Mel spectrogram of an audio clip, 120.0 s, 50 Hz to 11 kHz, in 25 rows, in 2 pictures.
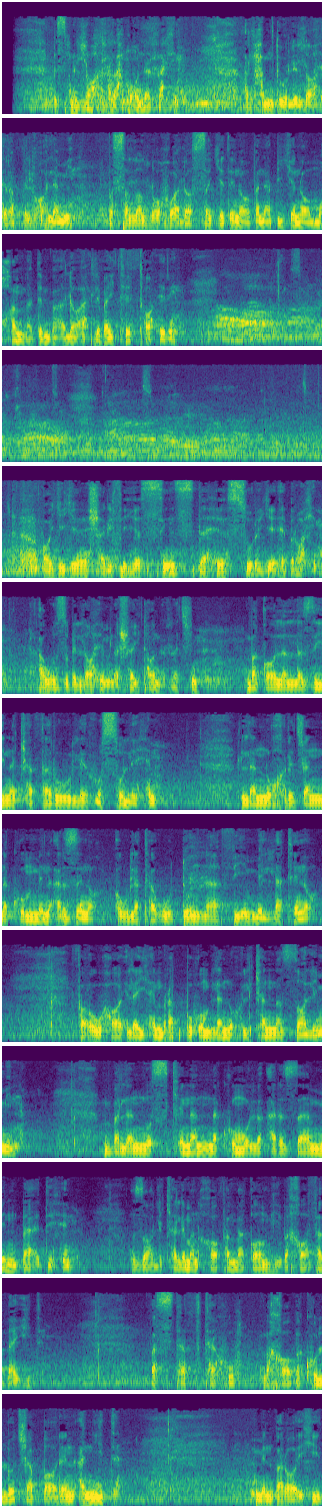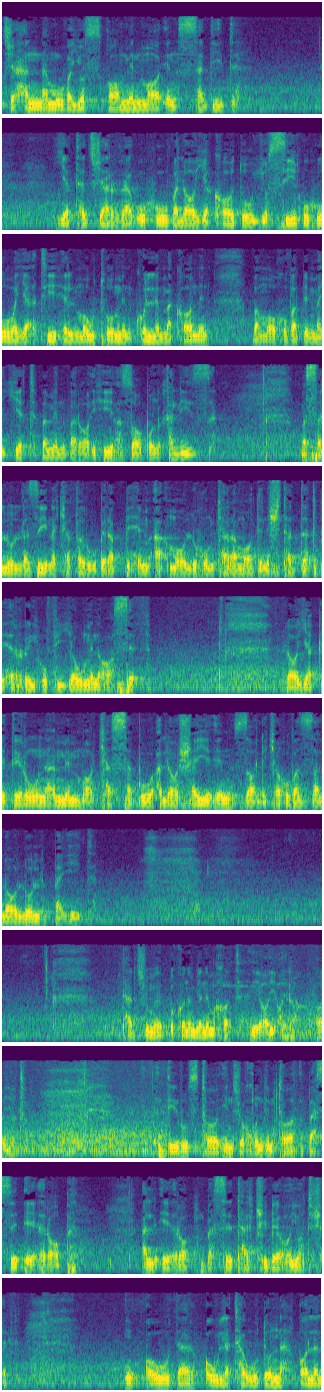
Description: مجمع البیان | جلسه ۸۲۱ – دروس استاد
